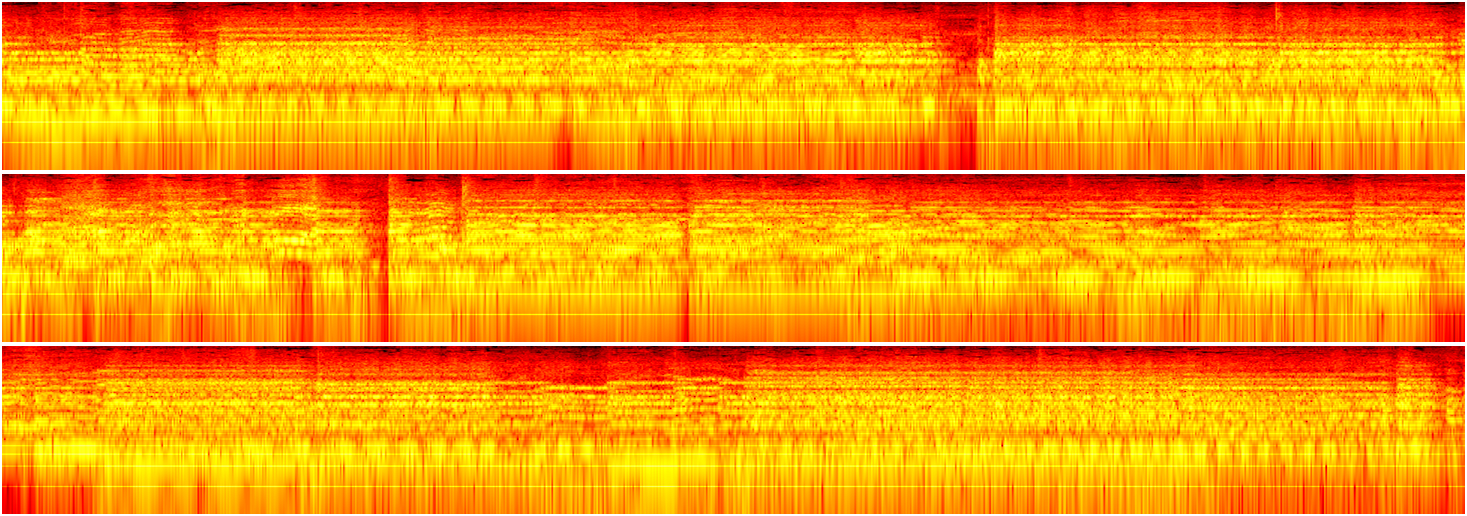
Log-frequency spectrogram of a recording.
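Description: Organ playing slow, held chords that change every few seconds, with short breaks about six and twelve seconds in.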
